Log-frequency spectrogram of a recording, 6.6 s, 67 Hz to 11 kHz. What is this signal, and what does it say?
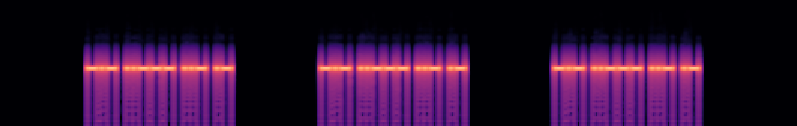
Morse code, heard as a keyed tone, about 44 wpm, 700 Hz. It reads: K2UA K2UA K2UA
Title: Easy Call Signs Repeated 3x - 45wpm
